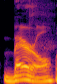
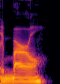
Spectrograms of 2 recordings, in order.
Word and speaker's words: Beryl: and they would say Beryl. – Beryl. – Beryl. – Beryl. – So it was like one syllable instead of two. It wasn't Beryl. It was Beryl.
